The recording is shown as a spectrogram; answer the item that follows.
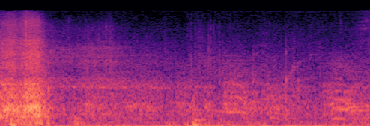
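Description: A short rustle at the start, then a faint low steady hum with light handling and clothing noises and a small tick about halfway through.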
